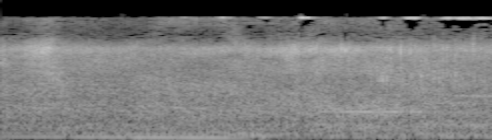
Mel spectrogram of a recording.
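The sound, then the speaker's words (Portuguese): A car passes by on a street, its steady engine rumble and tire roar filling the background with broad, constant outdoor noise and no voices. “Olha o carro, eu estou andando, inclusive.”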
